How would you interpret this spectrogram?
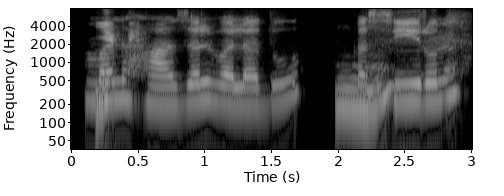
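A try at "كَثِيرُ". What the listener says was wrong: कसीरुन कैसे हो गया सिस्टर? इस पर आपने एक पेश लगाई है और इस पे आप दो पेश लगा रही हैं, इसका क्या कसूर है? इसको नकरा क्यों बना रही है? इसको भी मार्फा बनाए ना, अलिफ लाम लगा हुआ है। कसीरो।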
